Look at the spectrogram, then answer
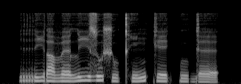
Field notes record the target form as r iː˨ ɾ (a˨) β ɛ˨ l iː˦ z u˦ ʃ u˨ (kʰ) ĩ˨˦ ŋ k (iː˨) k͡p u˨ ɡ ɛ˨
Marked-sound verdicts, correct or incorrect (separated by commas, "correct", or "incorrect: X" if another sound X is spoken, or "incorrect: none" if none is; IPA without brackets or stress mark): correct, correct, incorrect: eː˨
